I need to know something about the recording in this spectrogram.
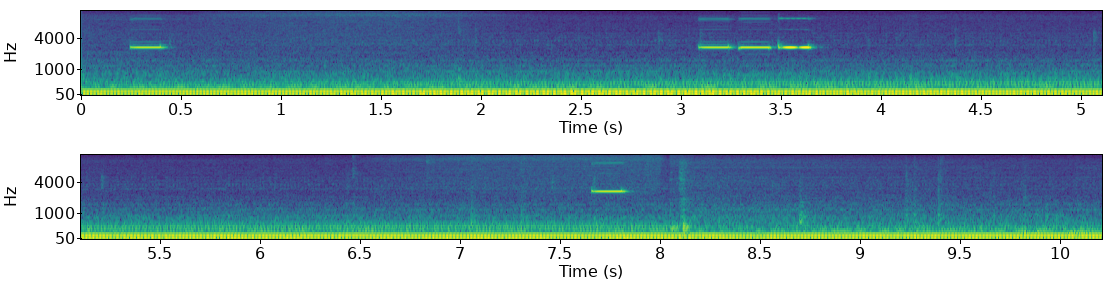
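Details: Home ventilator beeping as it is switched off after a morning breathing treatment: short high electronic beeps, one alone, a quick cluster, another single, over a steady low machine hum.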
